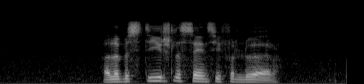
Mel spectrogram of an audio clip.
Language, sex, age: Afrikaans, male, 22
